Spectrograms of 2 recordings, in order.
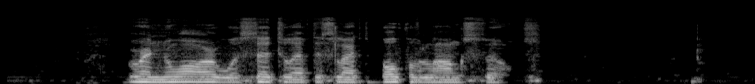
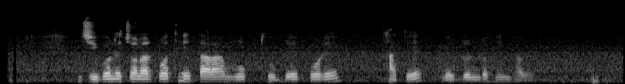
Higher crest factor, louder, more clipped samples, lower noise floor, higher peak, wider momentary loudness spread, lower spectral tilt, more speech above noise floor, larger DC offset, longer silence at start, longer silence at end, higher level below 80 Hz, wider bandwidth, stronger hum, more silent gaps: about the same, 20 dB vs 20 dB; about the same, -22 LUFS vs -24 LUFS; neither; first, -73 dBFS vs -48 dBFS; about the same, -4 dBFS vs -6 dBFS; second, 13 LU vs 21 LU; first, -7 dB/octave vs -4.5 dB/octave; first, 52 dB vs 24 dB; neither; first, 1.3 s vs 0.8 s; first, 0.55 s vs 0.25 s; first, -52 dBFS vs -72 dBFS; about the same, 9.4 kHz vs 9.8 kHz; neither; neither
